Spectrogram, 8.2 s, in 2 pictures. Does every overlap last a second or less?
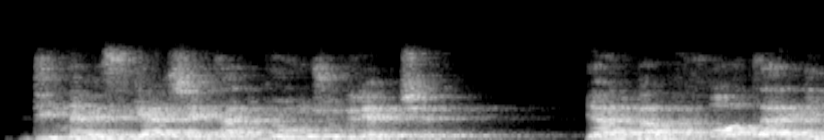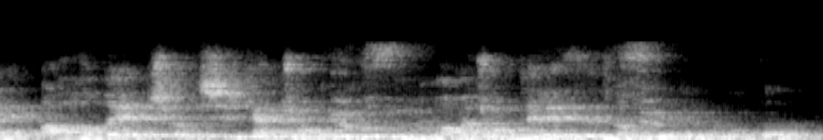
No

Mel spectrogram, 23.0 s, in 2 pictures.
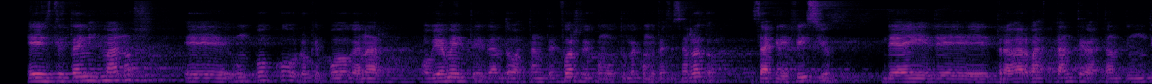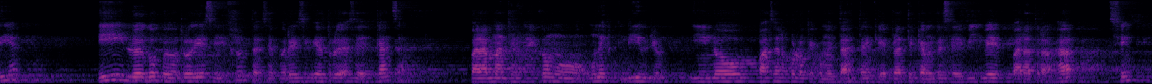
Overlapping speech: No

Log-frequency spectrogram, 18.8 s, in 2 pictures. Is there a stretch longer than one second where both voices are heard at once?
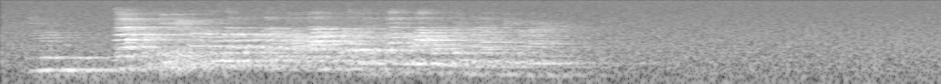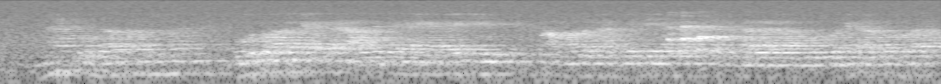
Yes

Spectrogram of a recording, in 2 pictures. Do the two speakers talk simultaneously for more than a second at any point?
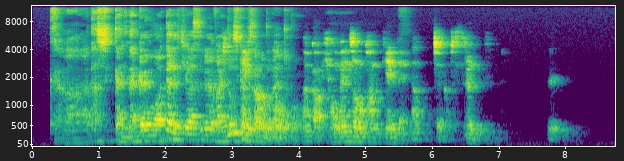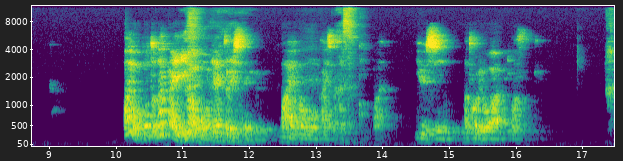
Yes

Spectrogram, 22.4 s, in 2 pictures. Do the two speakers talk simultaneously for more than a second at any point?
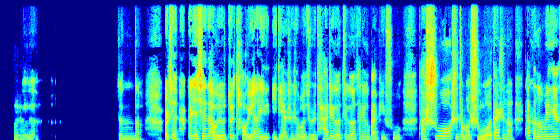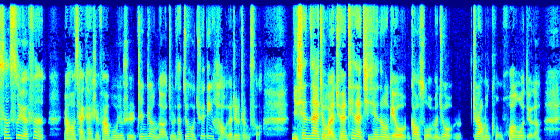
No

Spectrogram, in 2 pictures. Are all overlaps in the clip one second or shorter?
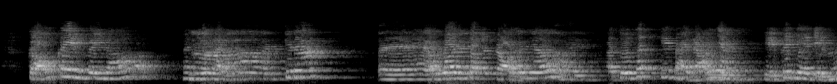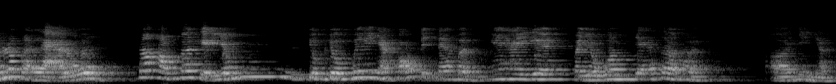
Yes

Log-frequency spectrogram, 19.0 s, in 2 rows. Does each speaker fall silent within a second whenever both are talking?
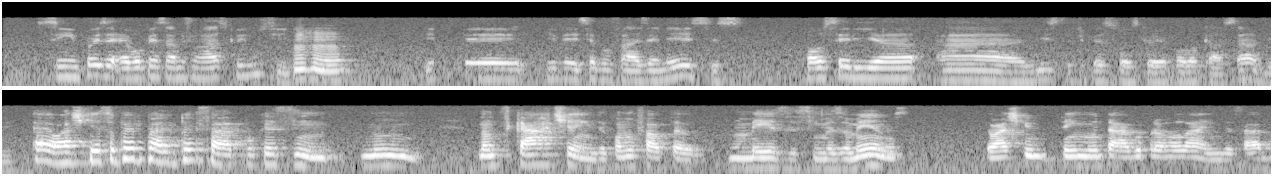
Yes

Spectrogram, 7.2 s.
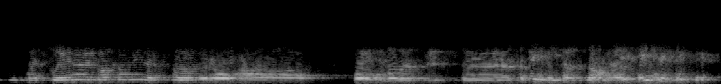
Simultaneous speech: Yes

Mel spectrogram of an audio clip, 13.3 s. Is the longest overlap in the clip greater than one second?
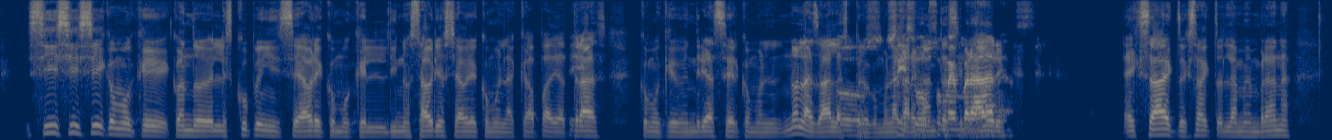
Yes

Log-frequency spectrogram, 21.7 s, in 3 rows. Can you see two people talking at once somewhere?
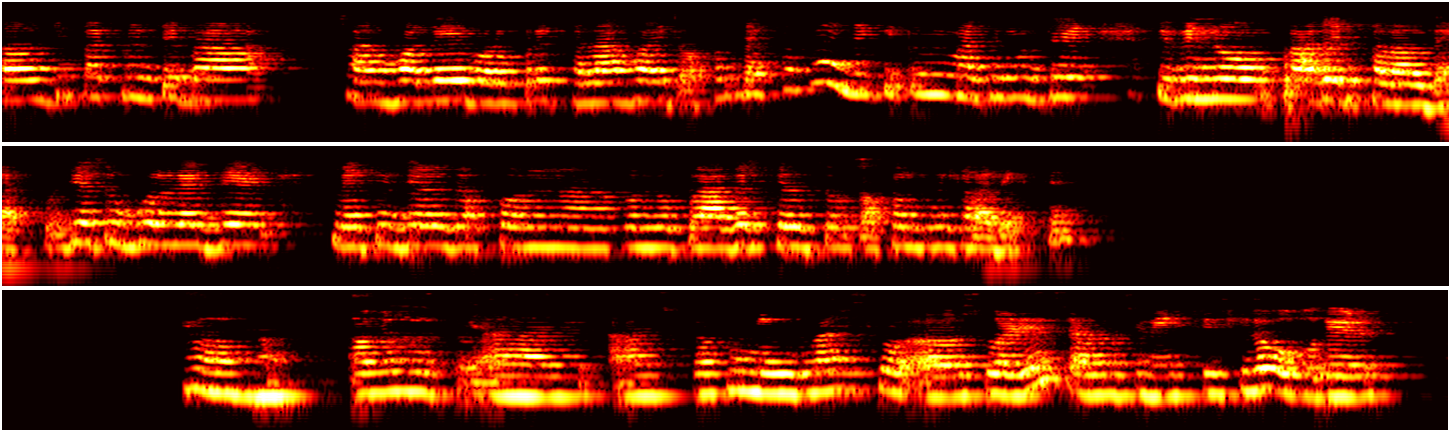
No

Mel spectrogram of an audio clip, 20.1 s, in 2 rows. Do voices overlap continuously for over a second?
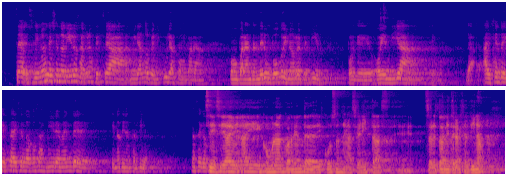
No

